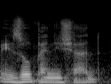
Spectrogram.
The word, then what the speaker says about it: Isopanishad: petit faire un petit cours sur le texte qu'on appelle ou panichade où on prononce en contraction isopanichad.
